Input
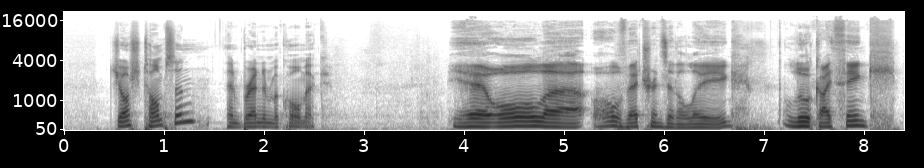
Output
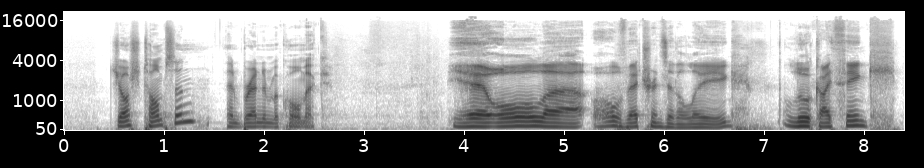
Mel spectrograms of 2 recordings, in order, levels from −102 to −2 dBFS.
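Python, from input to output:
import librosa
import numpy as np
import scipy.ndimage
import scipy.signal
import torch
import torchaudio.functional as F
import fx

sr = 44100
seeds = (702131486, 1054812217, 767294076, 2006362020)

y = fx.high_shelf(x, sr, hz=2100.0, db=9.5, at=(2.35, 4.4))
y = F.gain(torch.from_numpy(y), -3.5).numpy()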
